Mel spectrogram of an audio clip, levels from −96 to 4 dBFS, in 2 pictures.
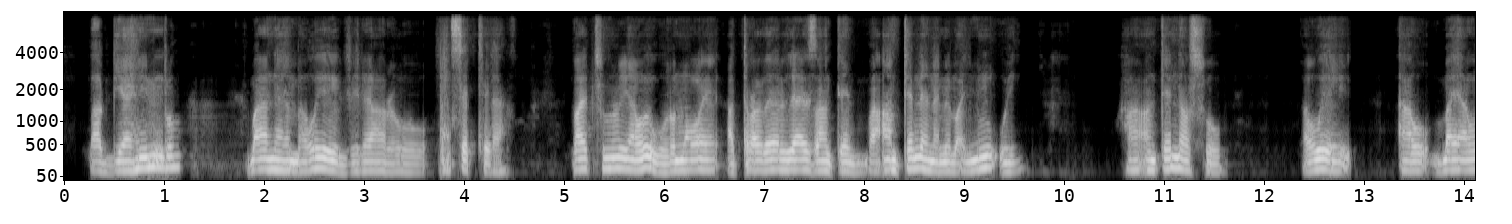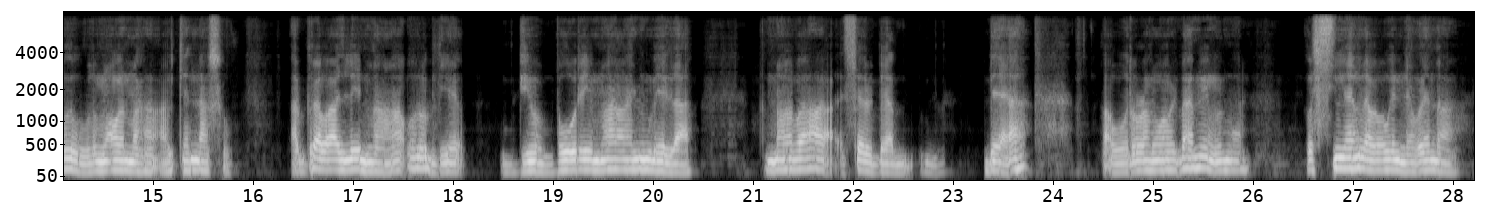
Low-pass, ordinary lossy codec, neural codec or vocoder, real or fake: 7.2 kHz; none; codec, 16 kHz in and 24 kHz out, 0.6 kbps, FireRedTTS-2 codec; fake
